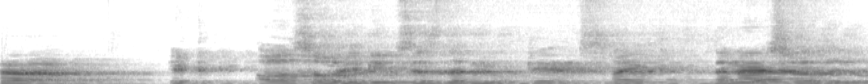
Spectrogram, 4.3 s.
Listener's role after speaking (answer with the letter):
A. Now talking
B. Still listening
A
